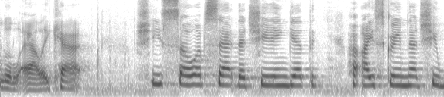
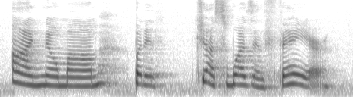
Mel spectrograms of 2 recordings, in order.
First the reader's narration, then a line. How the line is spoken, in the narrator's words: Alley Cat moaned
